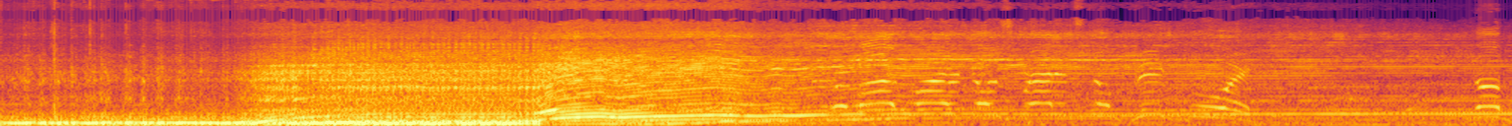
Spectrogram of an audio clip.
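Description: Yamaha drag-racing snowmobile engine idling at the start line, then revving up in a rising sweep as the sled launches, loudest about two to three seconds in. The engine note drops away near the four-second mark, leaving a fainter steady whine as the machines run off down the strip.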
